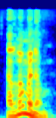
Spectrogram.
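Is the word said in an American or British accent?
American. It is said in an American accent.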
